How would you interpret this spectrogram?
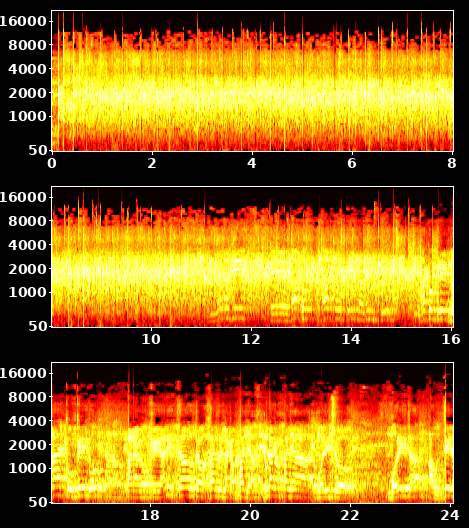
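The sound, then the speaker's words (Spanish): A large crowd applauds loudly for the young people who worked on a campaign, a dense, steady clapping that fills the first half, then thins as someone starts speaking over the fading applause. “Para esa gente, yo pediría esta noche un aplauso fuerte.”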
